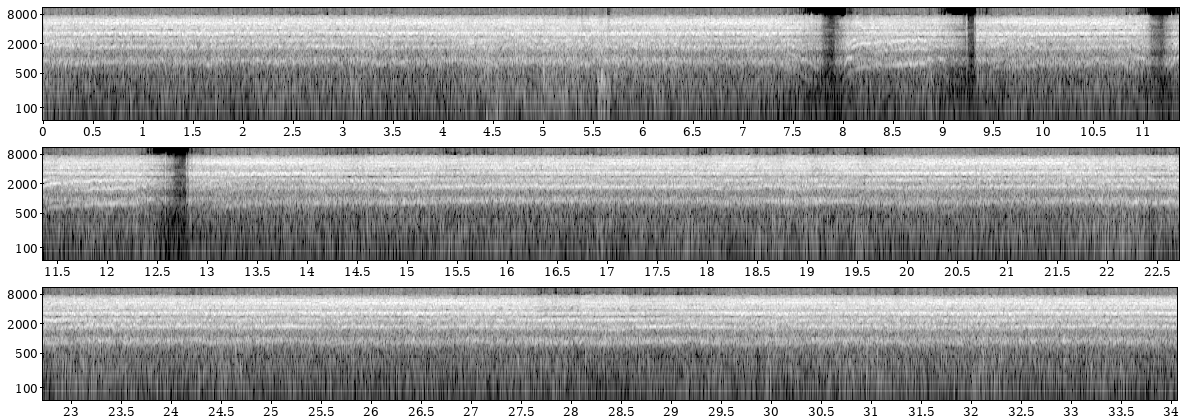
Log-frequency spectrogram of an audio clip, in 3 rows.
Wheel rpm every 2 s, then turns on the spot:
220, 220, 210, 180, 110, 150, 140, 210, 230, 220, 220, 220, 230, 220, 220, 220, 230.
none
